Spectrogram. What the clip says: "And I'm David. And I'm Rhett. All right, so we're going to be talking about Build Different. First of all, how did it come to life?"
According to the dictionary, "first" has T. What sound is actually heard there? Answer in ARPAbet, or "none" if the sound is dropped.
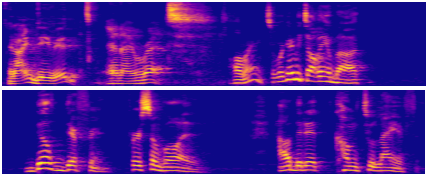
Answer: T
